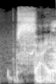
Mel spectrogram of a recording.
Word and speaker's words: Psy: Psy. – Psy. ¿Cómo se escribe? Psy. – P-S-Y.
